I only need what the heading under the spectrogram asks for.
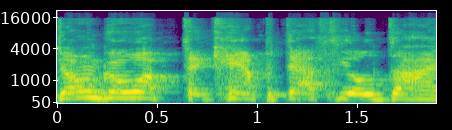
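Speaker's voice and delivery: put-on high-pitched drunk guy voice. Describing a stock figure from every slasher movie, as the lanky drunk slasher-movie dude. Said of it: "like lanky drunk dude in like every slasher movie".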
